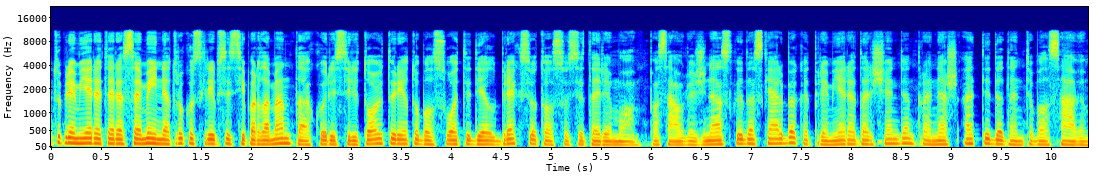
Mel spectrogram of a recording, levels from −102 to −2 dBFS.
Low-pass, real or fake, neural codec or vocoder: 10.8 kHz; real; none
